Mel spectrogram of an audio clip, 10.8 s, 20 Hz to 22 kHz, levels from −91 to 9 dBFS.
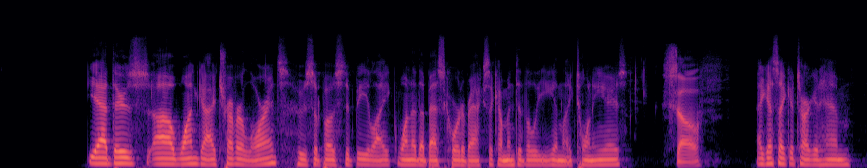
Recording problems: muffled; slightly; fading above 4 kHz

